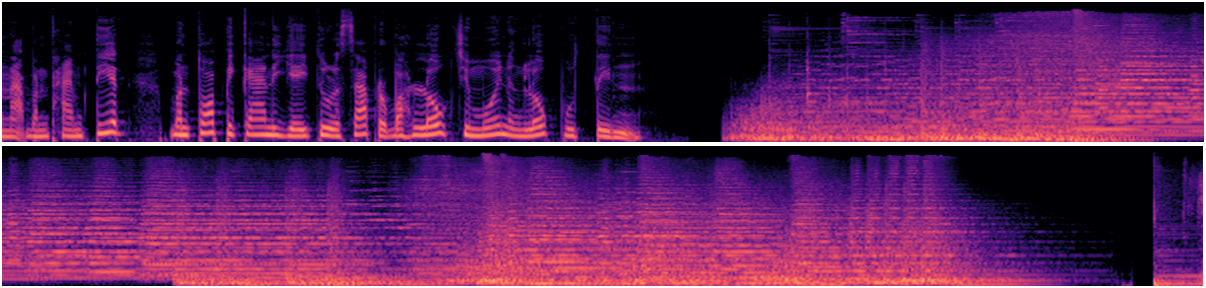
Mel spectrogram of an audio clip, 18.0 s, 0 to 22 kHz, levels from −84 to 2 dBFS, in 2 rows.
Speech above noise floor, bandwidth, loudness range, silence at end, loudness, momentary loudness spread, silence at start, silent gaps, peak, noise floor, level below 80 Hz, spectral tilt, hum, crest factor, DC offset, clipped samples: 34 dB; 18 kHz; 5 LU; 0 s; -24 LUFS; 8 LU; 0 s; 5.16-5.38 s; -10 dBFS; -59 dBFS; -38 dBFS; -5.5 dB/octave; none; 14 dB; under 0.1%; under 0.1%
